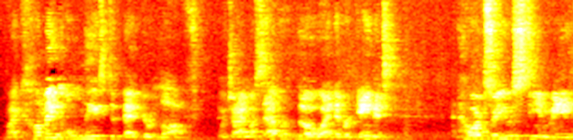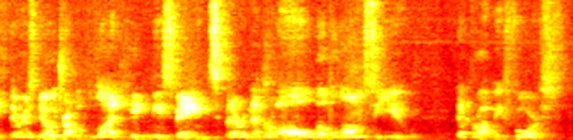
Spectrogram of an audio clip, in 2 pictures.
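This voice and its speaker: A man's voice: high voice, moderate pace, lightly acted. A young man acting an earnest, dutiful, rejected son, reciting formal lines in a staged reading of a Jacobean comedy. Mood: earnest pleading. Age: young adult. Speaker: student actor. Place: indoor room, far from the mic. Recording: very echoey room, distant, faint noise.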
